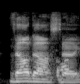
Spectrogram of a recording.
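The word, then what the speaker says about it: Valdosta: So So now how do you pronounce Is it Valdasta, Georgia? Valdasta.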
